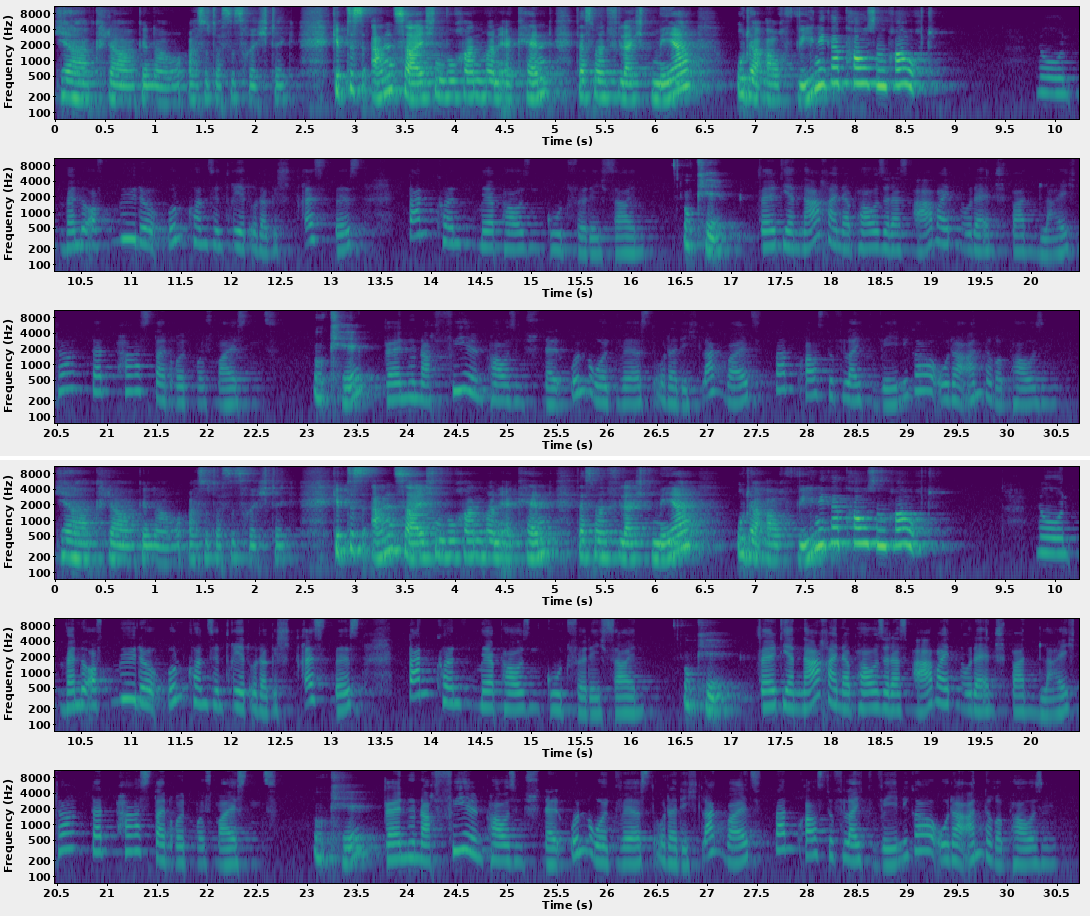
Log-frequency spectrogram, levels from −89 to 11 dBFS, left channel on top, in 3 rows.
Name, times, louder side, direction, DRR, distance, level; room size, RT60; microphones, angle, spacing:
voice 1, 0.0-8.7 16.5-17.0 23.1-23.6, left 4 dB, 60° left, 11 dB, 1.2 m, -25 dB
voice 2, 9.8-16.2 17.3-22.4 23.8-27.4 27.7-30.5, right 4 dB, 45° right, 17 dB, 0.6 m, -38 dB
21.5 x 9.0 x 5.8 m, 0.68 s
head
